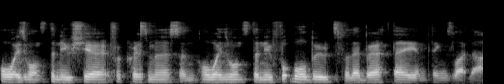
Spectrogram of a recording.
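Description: Speaking with a West Midlands accent, a man talks at a medium pitch. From West Midlands, England (Shropshire, near Telford). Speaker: football journalist. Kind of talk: interview.

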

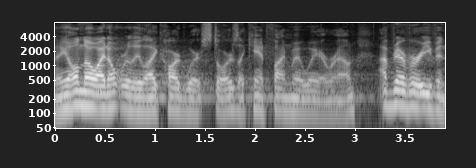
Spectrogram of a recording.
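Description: A natural reading voice, its pitch rising and falling in an ordinary way

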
